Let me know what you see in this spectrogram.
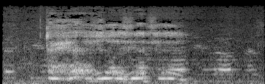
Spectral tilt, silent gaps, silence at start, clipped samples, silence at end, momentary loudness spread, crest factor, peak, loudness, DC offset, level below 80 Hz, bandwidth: -2.5 dB/octave; none; 0.05 s; under 0.1%; 0 s; 12 LU; 14 dB; 0 dBFS; -12 LUFS; under 0.1%; -40 dBFS; 17 kHz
